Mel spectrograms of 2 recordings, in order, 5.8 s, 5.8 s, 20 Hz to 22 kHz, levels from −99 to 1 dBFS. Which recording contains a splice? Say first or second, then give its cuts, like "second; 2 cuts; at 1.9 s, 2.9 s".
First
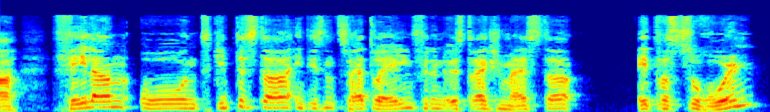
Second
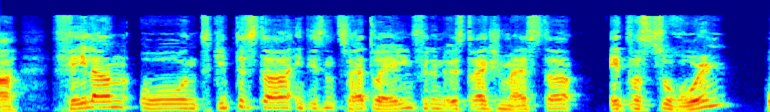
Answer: second; 1 cut; at 4.5 s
